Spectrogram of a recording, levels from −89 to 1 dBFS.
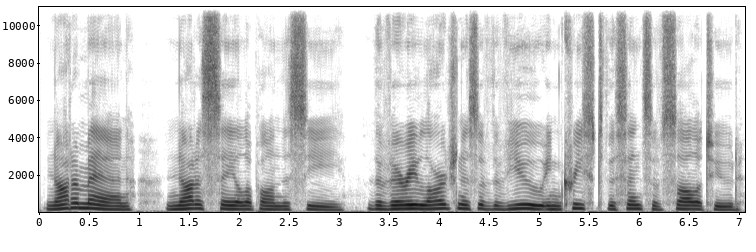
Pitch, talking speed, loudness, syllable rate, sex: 185 Hz, 170 wpm, -16 LUFS, 4.7 syllables/s, female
